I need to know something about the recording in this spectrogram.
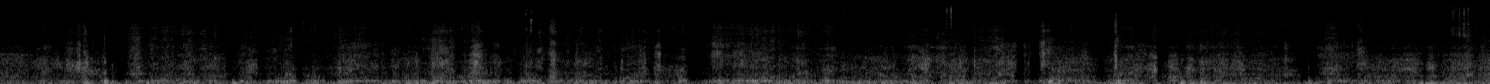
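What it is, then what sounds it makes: Foam microphone windscreen being scratched. A fist-sized, soft, porous black foam windscreen covering a microphone is scratched and rubbed with the fingertips and short nails of both hands. The result is a continuous low, muffled rumble with scratchy, rustling texture and occasional brief louder thumps.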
